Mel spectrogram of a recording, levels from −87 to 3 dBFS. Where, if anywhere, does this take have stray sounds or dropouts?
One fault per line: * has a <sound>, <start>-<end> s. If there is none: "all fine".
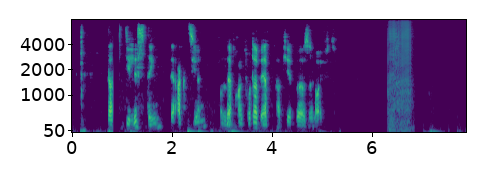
* has a dropout, 0.8-0.9 s
* has a squeak, 6.3-6.9 s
